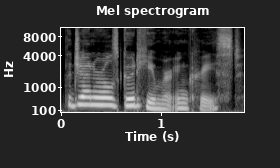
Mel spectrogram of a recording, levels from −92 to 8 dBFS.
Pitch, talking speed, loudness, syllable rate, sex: 205 Hz, 165 wpm, -16 LUFS, 5.9 syllables/s, female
